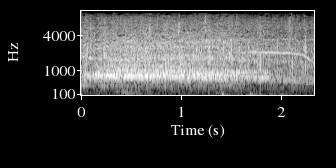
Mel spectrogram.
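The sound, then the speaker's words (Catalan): Crowd in the main town square of Montblanc cheering and applauding as referendum results are announced, a steady, loud roar of voices and clapping that holds throughout. “Aplaudiments a la plaça Major.”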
